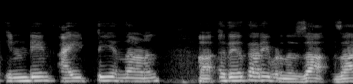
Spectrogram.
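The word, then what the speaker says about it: czar: ഐടി എന്നാണ് ഇദ്ദേഹത്തെ അറിയപ്പെടുന്നത് സ എന്ന് പറഞ്ഞു കഴിഞ്ഞാൽ റഷ്യ ഒരു റഷ്യൻ വേർഡ് ആണ് എമ്പറർ എന്നും റൂളർ എന്നൊക്കെ അർത്ഥമുള്ള ഒരു ഇതിന്റെ ഉച്ചാരണമാണ് സി സെഡ് എ ആറിന്റെ ഉച്ചാരണമാണ് പ്രൊനൗൺസിയേഷൻ ആണ് സ എന്ന് പറയുന്നത് സി സെഡ് എ ആർ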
